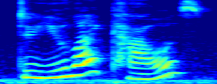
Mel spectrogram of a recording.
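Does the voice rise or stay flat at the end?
rise. The voice goes up at the end.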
